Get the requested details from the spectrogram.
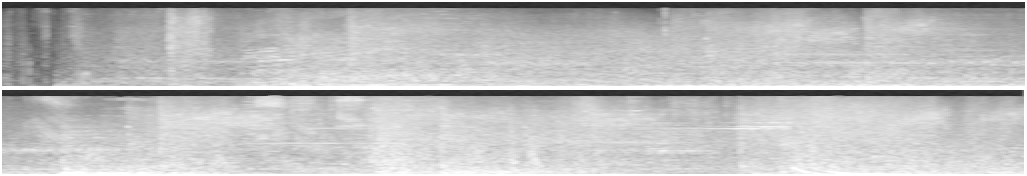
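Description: Magic spells crackle and blast during a fight.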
